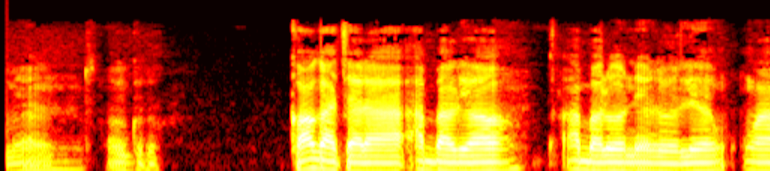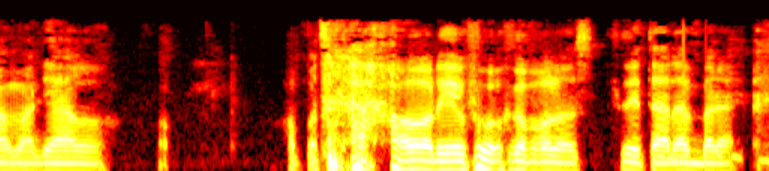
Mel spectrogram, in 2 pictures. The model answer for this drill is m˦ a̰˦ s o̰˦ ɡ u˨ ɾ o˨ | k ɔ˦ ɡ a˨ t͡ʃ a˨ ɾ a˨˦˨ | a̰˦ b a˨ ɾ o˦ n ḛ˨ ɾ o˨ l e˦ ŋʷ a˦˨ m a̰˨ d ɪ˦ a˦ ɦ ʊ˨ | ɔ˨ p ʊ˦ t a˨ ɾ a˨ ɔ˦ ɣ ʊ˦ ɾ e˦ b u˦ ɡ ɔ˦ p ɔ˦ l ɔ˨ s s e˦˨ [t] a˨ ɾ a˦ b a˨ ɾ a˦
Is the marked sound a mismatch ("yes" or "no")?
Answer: no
